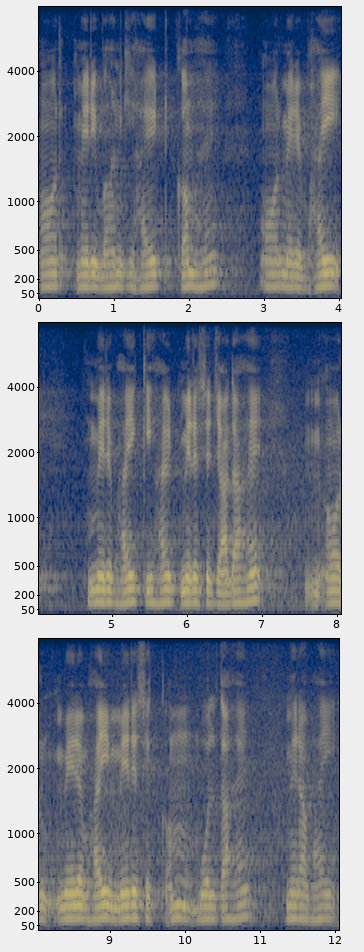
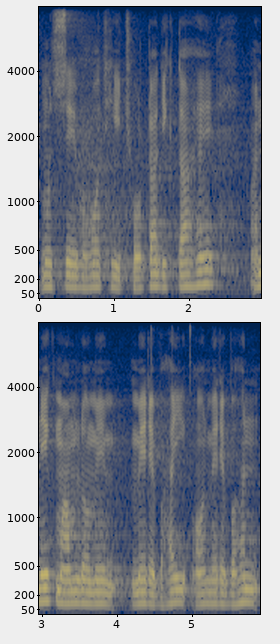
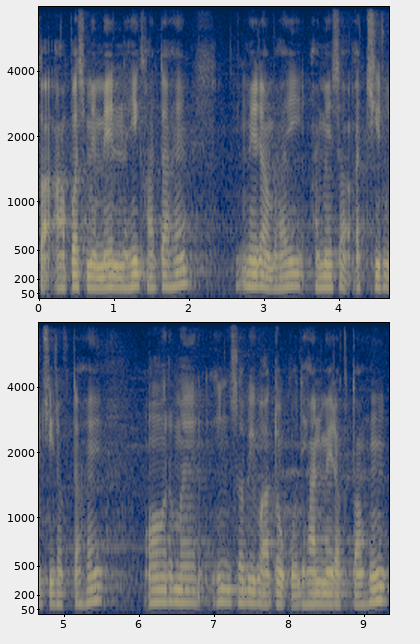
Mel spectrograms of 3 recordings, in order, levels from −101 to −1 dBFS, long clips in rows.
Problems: background sounds at intervals, background conversations at intervals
